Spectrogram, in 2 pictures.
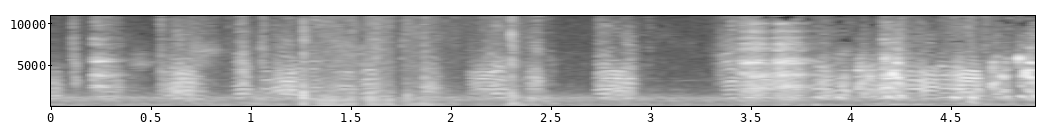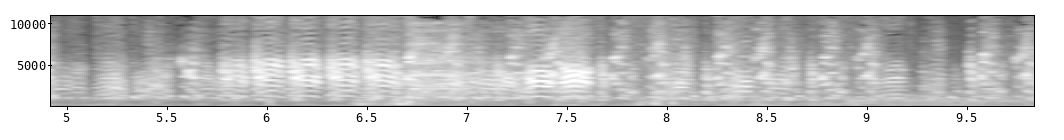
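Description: A male zebra finch sings a fast jumble of nasal, buzzy notes and squeaky toots.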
